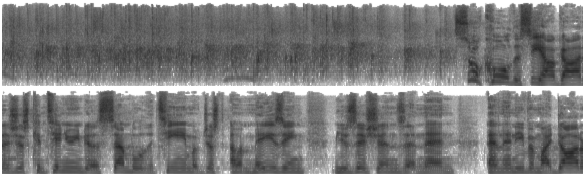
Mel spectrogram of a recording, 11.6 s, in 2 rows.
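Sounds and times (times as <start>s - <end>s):
audience round of applause: 0.0s - 4.6s
speech: 4.6s - 11.6s.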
